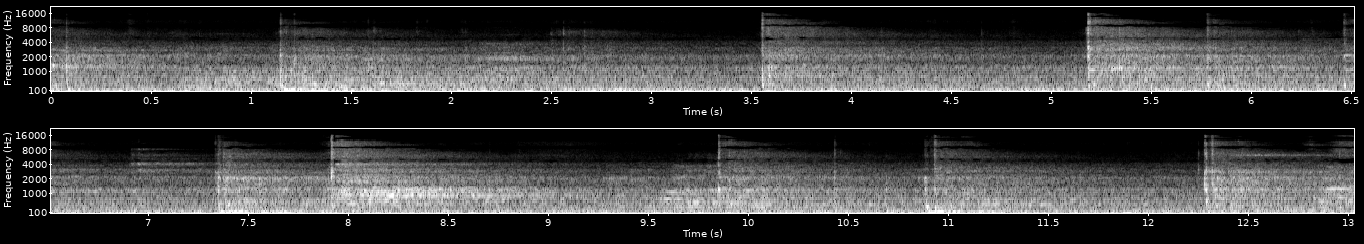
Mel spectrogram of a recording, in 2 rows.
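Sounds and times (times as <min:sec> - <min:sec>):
steady low hum: 0:00.0 - 0:13.0
rackets striking shuttlecock: 0:03.5 - 0:08.9, 0:09.7 - 0:11.5, 0:12.2 - 0:12.8.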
